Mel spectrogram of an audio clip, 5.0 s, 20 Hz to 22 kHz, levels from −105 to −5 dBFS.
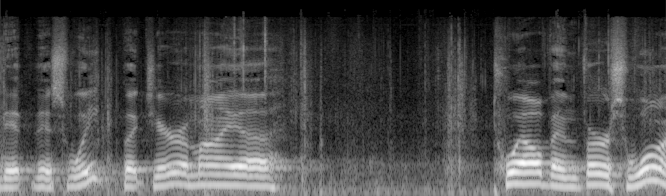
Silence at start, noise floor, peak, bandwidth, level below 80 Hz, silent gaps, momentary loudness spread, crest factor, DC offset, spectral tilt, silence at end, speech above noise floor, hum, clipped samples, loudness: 0 s; -52 dBFS; -4 dBFS; 13 kHz; -52 dBFS; none; 11 LU; 16 dB; under 0.1%; -7 dB/octave; 0 s; 33 dB; none; under 0.1%; -20 LUFS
